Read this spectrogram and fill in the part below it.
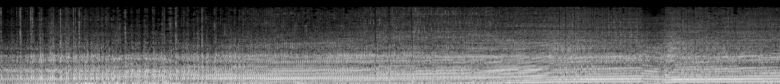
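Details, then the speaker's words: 1985 Yamaha Tri-Z 250 two-stroke three-wheeler, new spark plug, small exhaust leak, main jet suspected too big, smoky: revs climb slowly and unevenly through the gears, blubbering before pulling clean; slow to clear out, possibly running rich. "Pretty smoky out here. Might be running a tad rich. Alright. Sounds pretty good now. Having a hard time clearing it out, sounds like."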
